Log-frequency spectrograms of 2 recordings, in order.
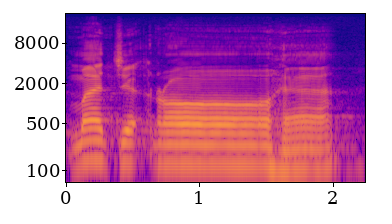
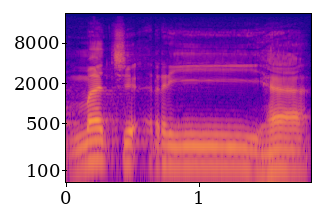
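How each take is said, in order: First: The vowel after r is a plain open a. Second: The vowel after r is close, like i. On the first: "kalau baca alif" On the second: "kalau baca ya"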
